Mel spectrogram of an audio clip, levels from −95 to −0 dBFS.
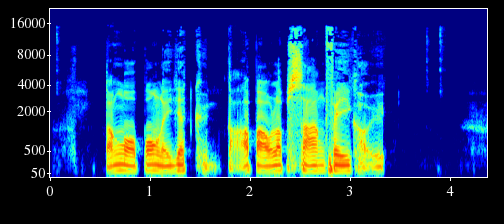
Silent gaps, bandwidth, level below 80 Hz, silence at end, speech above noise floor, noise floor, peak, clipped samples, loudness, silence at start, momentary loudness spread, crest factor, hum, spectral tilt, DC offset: none; 15.5 kHz; -58 dBFS; 1.05 s; 43 dB; -62 dBFS; -2 dBFS; under 0.1%; -20 LUFS; 0.55 s; 13 LU; 20 dB; none; -5 dB/octave; under 0.1%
